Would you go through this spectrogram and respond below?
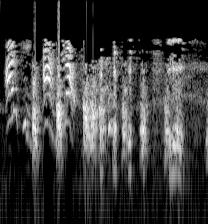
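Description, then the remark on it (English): A sled dog, King, the big lead dog hitched to a sled with a child riding on it, barks and yips excitedly in a quick run of loud bursts, with a few whining, rising calls mixed in, and no talking. “The good dog seemed to enjoy the fun as much as the child and started off carefully at her command.”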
